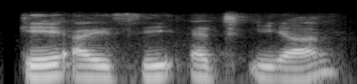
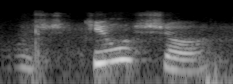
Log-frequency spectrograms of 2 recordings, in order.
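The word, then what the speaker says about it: Küche: Ist in Kicher. How to pronounce it? Kicher? Kyusha.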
